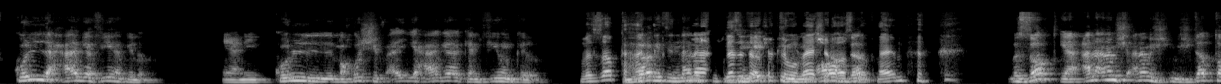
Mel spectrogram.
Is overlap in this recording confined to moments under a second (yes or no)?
no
